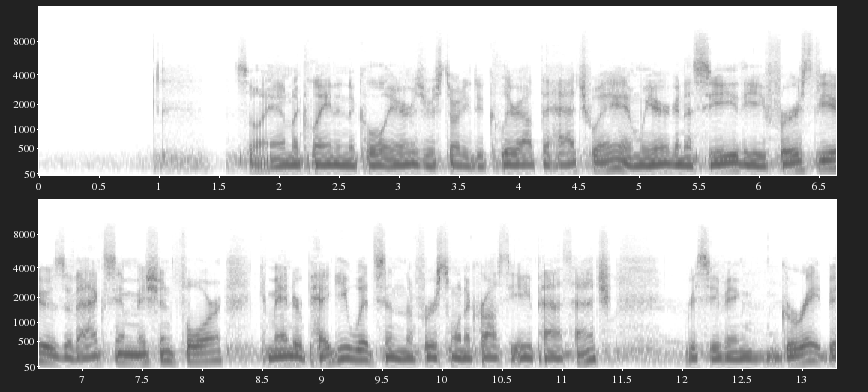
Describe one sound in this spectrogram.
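A man speaks steadily and clearly through a microphone.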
